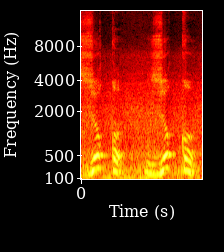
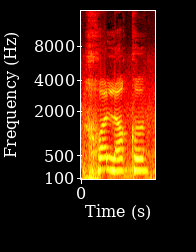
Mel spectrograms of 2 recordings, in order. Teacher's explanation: زبان کی جڑ کہاں پہ لگ رہی ہے، اوپر تالو کے ساتھ ٹچ ہو رہی ہے تو قاف لگ رہا ہے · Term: حرف لہاتیہ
